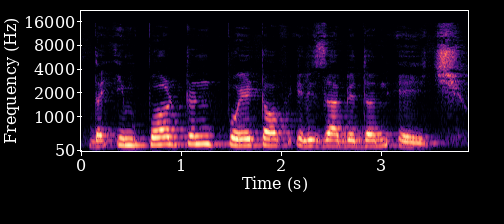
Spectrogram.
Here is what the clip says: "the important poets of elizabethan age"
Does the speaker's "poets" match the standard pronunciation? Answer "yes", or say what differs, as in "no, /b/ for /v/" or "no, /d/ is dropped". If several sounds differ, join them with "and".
no, /s/ is dropped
